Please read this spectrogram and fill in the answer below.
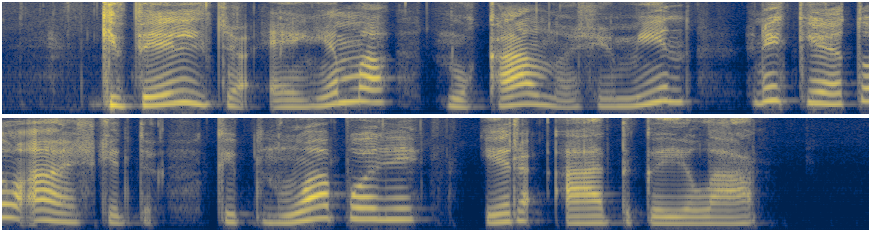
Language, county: Lithuanian, Vilnius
